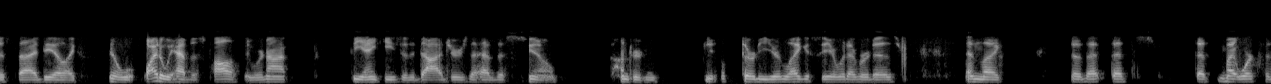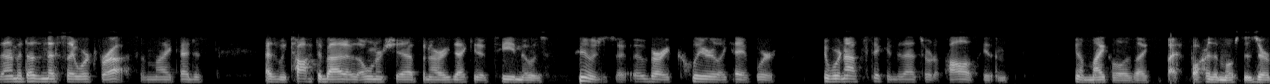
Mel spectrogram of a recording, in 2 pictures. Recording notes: called in to the Ben and Skin show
